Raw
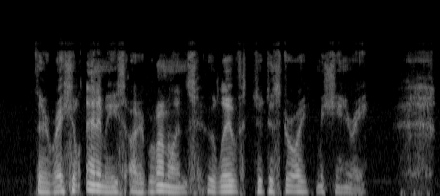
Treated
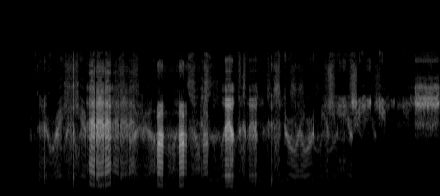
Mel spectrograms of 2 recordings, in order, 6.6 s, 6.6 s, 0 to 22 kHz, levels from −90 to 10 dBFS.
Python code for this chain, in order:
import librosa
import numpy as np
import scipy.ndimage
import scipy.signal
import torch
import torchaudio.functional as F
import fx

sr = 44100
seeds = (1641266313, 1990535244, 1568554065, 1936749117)

y = fx.reverse_delay(x, sr, ms=214, wet_db=-0.5)
y = scipy.signal.sosfilt(scipy.signal.butter(2, 6500.0, 'lowpass', fs=sr, output='sos'), y)
y = fx.level_steps(y, sr, step_db=23)
y = fx.ladder_highpass(y, sr, hz=fx.steps((0.0, 1200.0), (5.27, 2400.0)), resonance_pct=80)
y = y + 10.0 ** (-16.0 / 20.0) * np.pad(y, (int(358 * sr / 1000.0), 0))[:len(y)]
y = F.gain(torch.from_numpy(y), 5.5).numpy()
